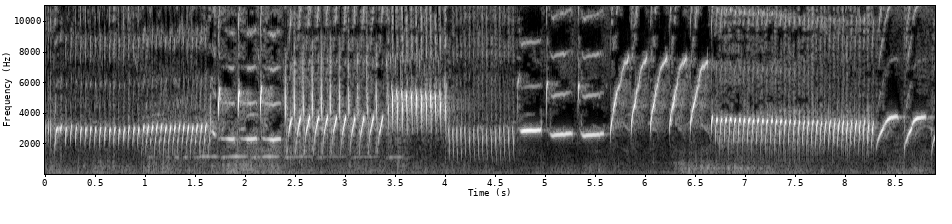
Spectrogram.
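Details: Long canary song with varied tours, for luring young and silent canaries to sing: steady whistled trills at different pitches, buzzy rattles, a low rolling trill and swooping upward notes.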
